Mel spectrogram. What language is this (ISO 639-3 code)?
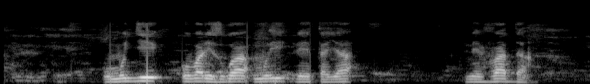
kin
